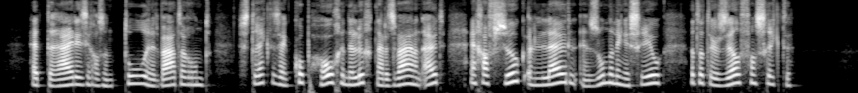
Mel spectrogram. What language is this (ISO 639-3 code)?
nld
